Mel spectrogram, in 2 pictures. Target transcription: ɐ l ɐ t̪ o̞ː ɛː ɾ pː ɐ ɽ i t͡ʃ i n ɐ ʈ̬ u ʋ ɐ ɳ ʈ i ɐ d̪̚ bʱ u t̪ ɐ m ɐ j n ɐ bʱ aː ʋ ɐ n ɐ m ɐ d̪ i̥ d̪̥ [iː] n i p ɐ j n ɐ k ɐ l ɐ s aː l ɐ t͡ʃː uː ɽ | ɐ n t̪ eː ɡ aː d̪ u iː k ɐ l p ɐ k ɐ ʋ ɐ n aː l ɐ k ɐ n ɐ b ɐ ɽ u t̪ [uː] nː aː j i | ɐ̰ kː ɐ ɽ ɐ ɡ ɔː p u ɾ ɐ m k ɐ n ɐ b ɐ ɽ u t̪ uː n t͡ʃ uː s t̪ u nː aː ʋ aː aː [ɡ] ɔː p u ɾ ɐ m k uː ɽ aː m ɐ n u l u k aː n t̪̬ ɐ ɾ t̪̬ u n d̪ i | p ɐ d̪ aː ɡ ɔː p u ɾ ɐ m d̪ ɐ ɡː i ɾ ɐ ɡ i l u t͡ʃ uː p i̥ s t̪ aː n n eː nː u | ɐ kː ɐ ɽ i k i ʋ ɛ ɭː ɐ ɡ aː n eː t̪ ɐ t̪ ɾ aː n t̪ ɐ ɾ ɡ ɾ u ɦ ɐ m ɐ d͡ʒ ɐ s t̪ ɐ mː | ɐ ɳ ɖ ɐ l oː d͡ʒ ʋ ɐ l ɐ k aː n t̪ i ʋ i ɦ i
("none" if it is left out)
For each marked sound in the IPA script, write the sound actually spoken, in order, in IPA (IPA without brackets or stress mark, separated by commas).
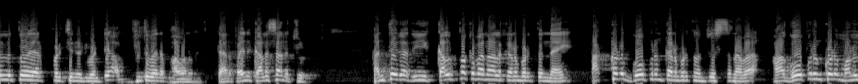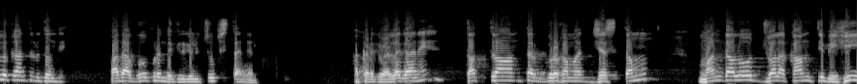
aː, u, ɡ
